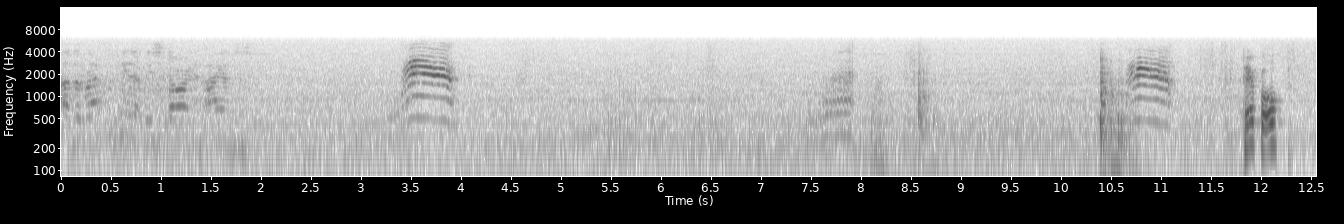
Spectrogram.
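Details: Petted Bengal cat chattering indoors: a series of strong, harmonic meows, one long drawn-out cry, then quicker clipped chirps and meows toward the end, with soft television speech running in the background.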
